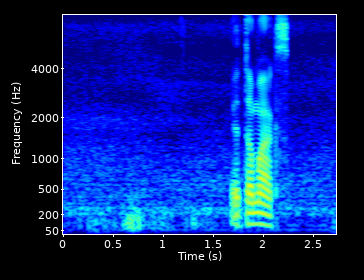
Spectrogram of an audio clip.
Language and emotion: Russian, neutral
